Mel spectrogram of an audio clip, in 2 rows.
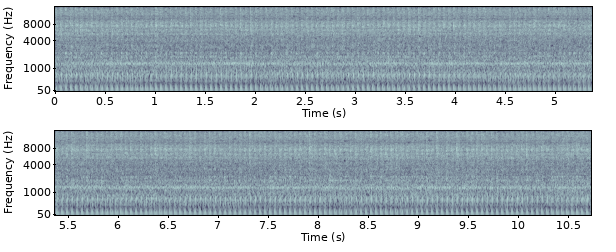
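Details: Craftsman LT2000 lawn tractor engine, cowl on, fuel solenoid hot wire reconnected, choke on: steady, fast even beat with no misses or stumbles. High idle on choke; owner wants to back the idle down.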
